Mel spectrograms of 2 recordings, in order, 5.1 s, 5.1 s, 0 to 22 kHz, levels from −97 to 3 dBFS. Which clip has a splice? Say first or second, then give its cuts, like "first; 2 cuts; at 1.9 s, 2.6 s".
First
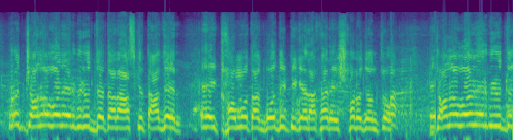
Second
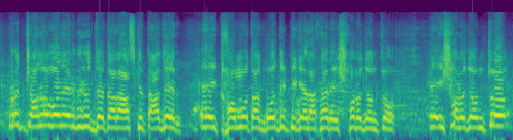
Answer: first; 1 cut; at 4.1 s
